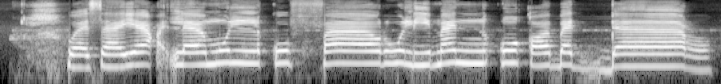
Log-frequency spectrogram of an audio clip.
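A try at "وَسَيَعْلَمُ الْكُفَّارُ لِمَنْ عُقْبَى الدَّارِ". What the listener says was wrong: Tinggal ain sama ainnya kurang semut. Jadi masih agak kaku bunyi ainnya ya.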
